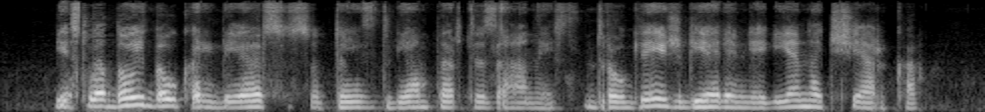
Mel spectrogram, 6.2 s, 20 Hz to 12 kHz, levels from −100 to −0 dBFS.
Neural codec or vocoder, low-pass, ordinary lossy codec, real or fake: codec, 24 kHz, 1.5 kbps, HILCodec; 10.8 kHz; Opus, 24 kbps; fake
